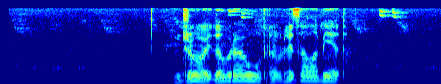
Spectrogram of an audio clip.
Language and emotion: Russian, positive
